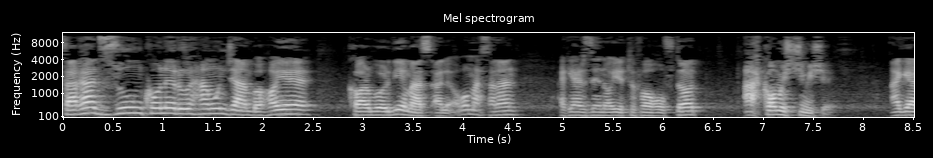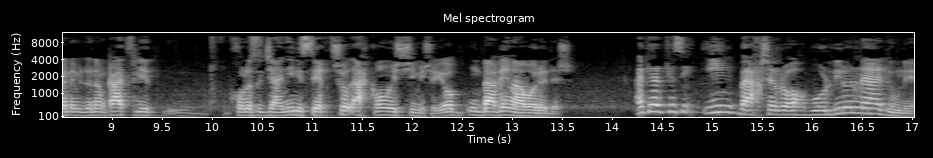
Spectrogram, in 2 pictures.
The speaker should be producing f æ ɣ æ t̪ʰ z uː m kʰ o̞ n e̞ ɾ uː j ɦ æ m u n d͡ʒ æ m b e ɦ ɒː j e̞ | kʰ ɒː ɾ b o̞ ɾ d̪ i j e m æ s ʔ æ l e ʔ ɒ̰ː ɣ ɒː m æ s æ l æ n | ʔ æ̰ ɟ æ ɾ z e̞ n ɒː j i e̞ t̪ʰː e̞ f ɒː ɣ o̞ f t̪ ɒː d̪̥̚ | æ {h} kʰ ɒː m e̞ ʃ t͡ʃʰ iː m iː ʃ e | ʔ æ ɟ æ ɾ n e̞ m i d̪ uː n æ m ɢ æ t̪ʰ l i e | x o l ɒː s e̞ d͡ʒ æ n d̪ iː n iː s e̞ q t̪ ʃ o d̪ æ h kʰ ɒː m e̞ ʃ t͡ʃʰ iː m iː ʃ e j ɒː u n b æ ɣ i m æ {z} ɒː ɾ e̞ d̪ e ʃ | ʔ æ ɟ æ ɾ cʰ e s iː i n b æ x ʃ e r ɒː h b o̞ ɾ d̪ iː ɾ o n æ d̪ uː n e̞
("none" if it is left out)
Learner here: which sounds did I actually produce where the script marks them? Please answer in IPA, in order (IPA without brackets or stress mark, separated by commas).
h, v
